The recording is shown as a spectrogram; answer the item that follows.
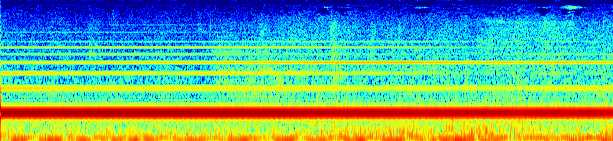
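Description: Jupiter bayan (concert button accordion) holding a single long high note, steady in pitch and loudness, its upper overtones thinning out in the second half.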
